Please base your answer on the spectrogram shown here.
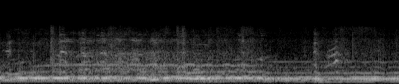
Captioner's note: audience chuckling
